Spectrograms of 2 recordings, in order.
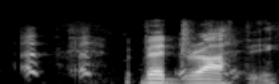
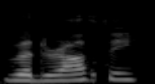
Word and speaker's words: Vedrathi: Vedrathi. Is it pronounced Vidrathi? Yes, Vedrathi. Vidrathi.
